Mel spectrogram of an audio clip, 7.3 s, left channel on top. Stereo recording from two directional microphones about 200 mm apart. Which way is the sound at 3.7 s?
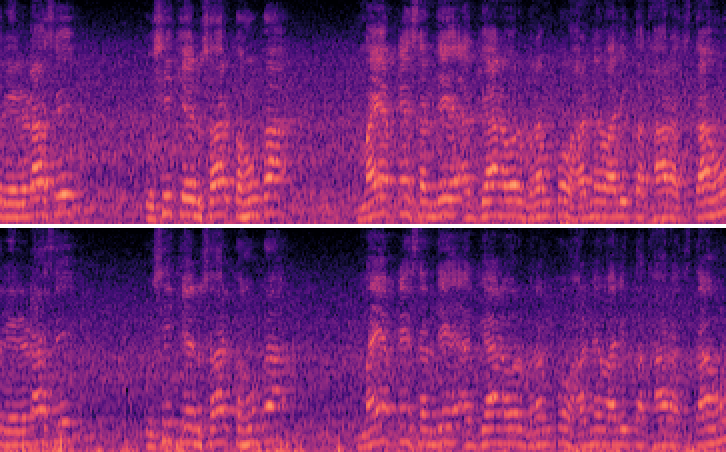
20° right (ahead or behind).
